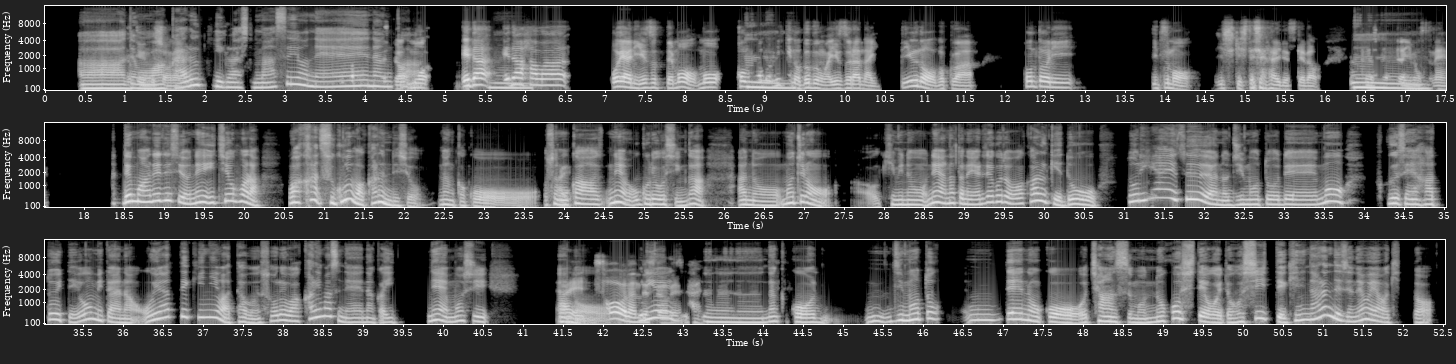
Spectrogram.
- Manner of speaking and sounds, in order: laughing while speaking: "意識してじゃないですけど"; other background noise
- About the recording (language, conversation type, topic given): Japanese, podcast, 挑戦に伴うリスクについて、家族とはどのように話し合えばよいですか？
